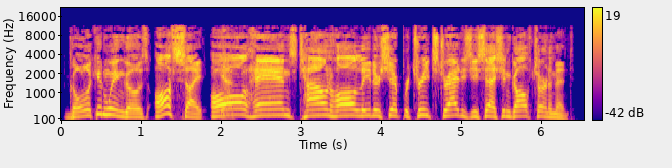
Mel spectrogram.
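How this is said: It is read in an altered, put-on voice.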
